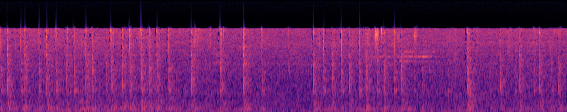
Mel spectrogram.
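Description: A spatula scraping and tapping against an aluminium frying pan while thick, simmering milk is stirred fast: a busy run of irregular ticks and scrapes.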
